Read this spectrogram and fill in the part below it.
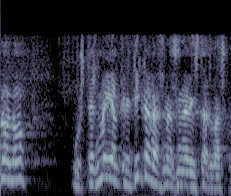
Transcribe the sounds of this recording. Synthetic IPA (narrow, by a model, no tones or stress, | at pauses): ðono | ust̪ezmajakɾit̪ikalaznaθ̬jo̞nalist̪azβask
